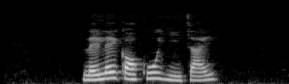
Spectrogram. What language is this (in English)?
Cantonese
